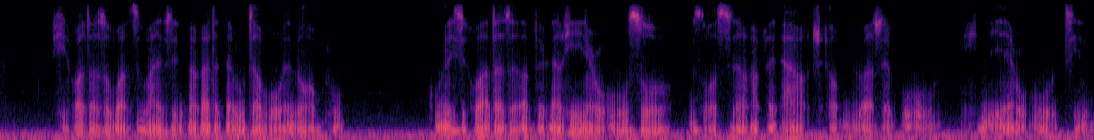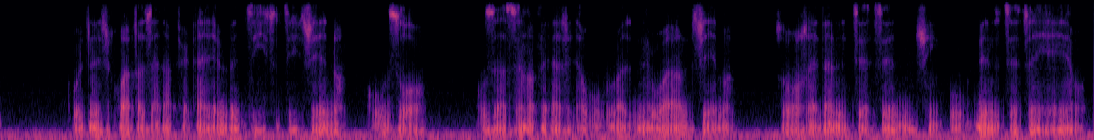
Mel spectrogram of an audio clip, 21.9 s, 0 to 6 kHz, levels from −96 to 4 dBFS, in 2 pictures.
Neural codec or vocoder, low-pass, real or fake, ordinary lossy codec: autoencoder, 22.05 kHz, a latent of 192 numbers a frame, VITS, trained on many speakers; 5.4 kHz; fake; Opus, 24 kbps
